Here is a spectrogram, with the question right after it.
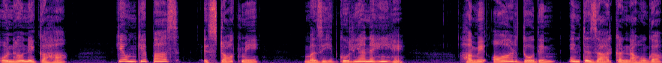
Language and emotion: Urdu, sad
